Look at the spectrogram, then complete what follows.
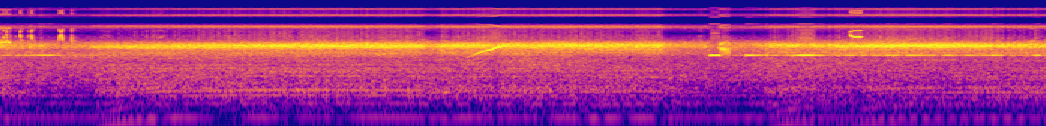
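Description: Steady outdoor hiss picked up by the nest-cam microphone, with a brief rising chirp about six and a half seconds in and a thin steady tone in the last few seconds.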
